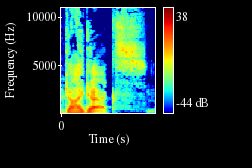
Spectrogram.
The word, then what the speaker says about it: Gygax: I've even met the guy and I still don't know how to say his name. – Hard G. – Gygax? – Gary. – Gygax.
